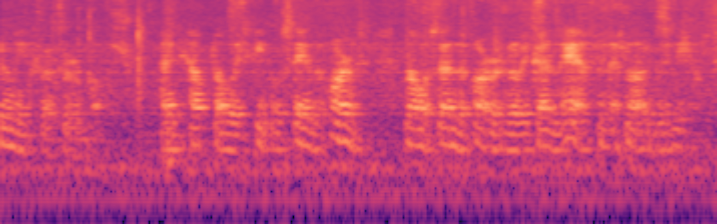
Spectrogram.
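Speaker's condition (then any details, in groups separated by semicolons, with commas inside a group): Parkinson's disease; trouble talking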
